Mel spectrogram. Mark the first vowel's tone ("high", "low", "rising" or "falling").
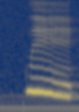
falling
